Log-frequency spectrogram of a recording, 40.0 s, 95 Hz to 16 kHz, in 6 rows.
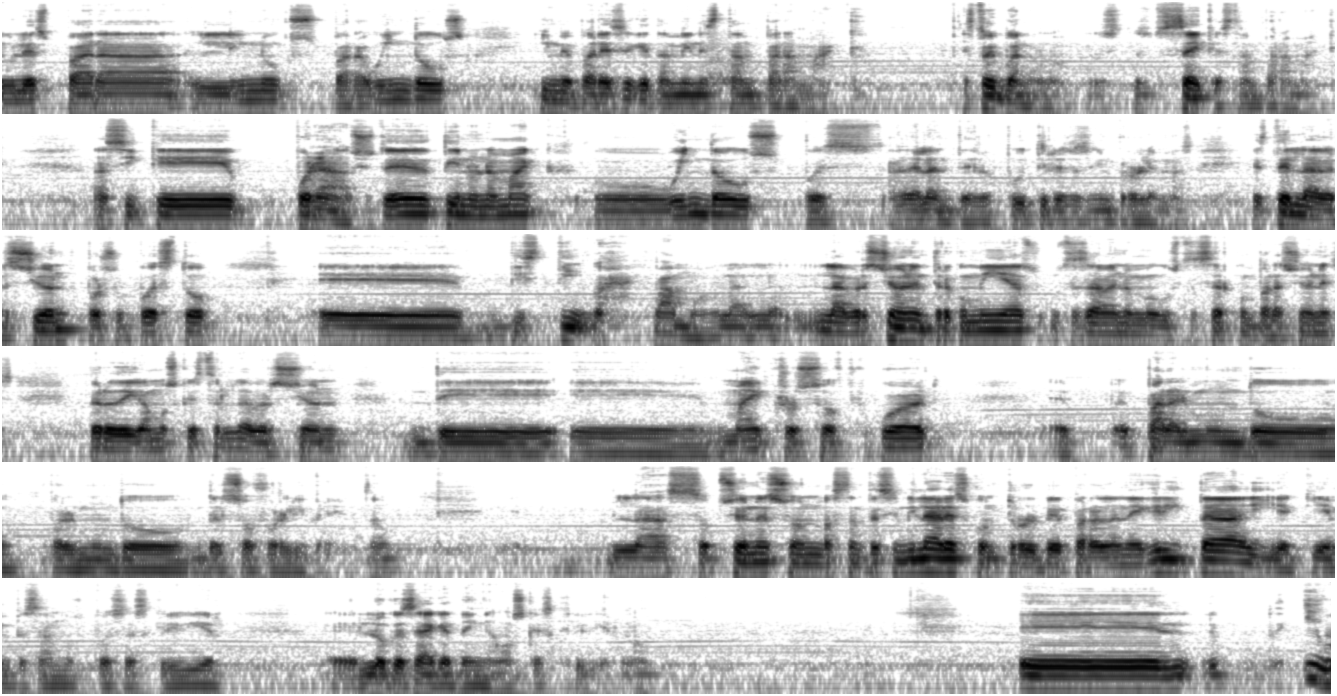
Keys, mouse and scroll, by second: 18.8 click, 21.9 click, 25.5 ctrl+b, 26.9-28.9 typing, 30.2-37.3 typing, 36.4 F11, 38.0 Escape, 39.4 BackSpace, 39.8 s.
